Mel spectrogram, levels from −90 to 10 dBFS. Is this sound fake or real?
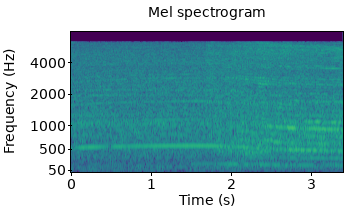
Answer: real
